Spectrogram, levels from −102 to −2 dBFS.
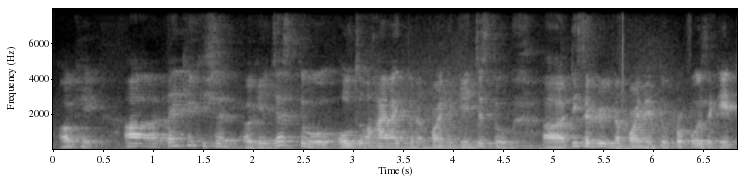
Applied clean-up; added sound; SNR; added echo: none; none; none; none.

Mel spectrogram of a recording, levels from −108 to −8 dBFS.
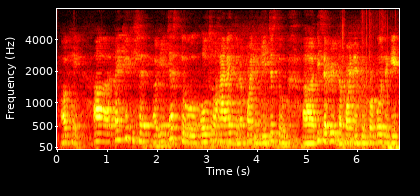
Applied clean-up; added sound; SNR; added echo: none; Crackle; 19 dB; reverberation time 0.1 s.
